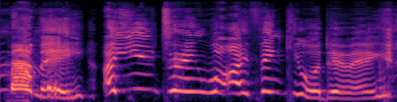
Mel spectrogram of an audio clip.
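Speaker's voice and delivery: put-on high, loud, slow little-boy question; child's voice. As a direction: play the shocked child loudly. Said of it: "he goes".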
